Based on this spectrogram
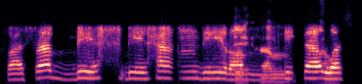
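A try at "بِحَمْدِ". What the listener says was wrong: Dengan biham, biham. Sempurna kasrohnya.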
